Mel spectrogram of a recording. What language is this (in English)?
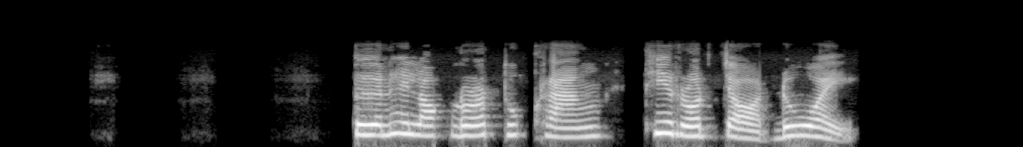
Thai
